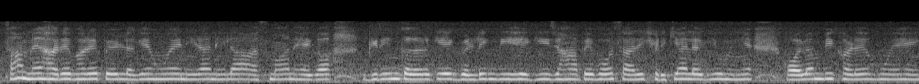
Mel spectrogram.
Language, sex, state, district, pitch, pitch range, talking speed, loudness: Hindi, female, Bihar, Sitamarhi, 240 Hz, 235-245 Hz, 180 wpm, -16 LUFS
